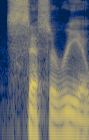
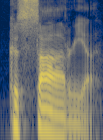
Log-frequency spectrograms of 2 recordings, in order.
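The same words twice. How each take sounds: First: The word begins with a soft S sound. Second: The word begins with a hard K sound.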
